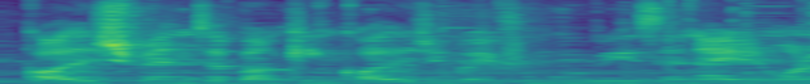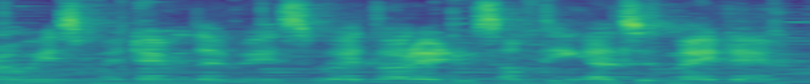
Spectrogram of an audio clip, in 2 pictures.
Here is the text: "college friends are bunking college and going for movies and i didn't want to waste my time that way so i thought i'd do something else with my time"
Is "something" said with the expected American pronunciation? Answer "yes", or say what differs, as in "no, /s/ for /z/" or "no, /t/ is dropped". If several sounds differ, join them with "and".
no, /t/ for /θ/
